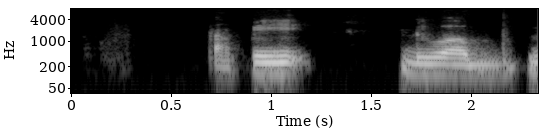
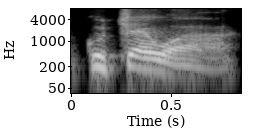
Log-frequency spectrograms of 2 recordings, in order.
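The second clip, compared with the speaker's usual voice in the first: mock disappointed; 5 dB louder than usual. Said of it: "saya bilang".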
